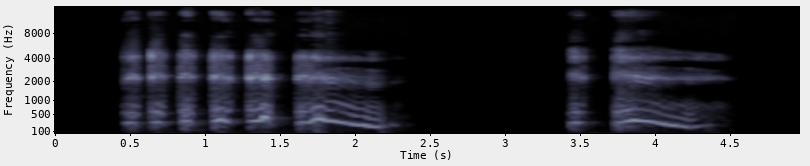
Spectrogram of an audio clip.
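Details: Person repeatedly clearing her throat: a rapid run of short throat-clearing bursts, each ending in a drawn-out voiced clearing sound.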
